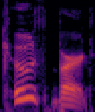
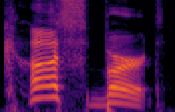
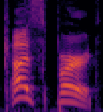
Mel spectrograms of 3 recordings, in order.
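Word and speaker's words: Cuthbert: the way we pronounced koothbert uh in fact i'm looking at bert i'm looking at hazy33 right here no he says the way it should be pronounced is cuss bert cuss c-u-s-s cuspert he said every time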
